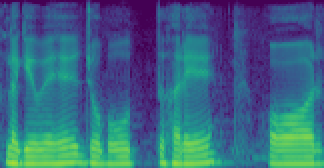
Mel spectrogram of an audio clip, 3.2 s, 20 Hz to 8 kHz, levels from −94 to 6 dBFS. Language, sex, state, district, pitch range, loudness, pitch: Hindi, male, Rajasthan, Jaipur, 115-130 Hz, -16 LUFS, 120 Hz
